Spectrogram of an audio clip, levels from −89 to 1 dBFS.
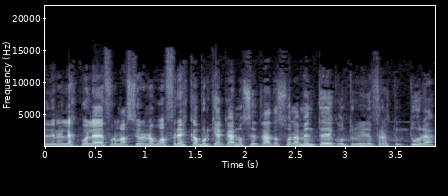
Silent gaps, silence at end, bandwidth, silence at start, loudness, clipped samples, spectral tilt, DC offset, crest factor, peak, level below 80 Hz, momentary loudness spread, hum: none; 0 s; 16 kHz; 0 s; -23 LUFS; under 0.1%; -2.5 dB/octave; under 0.1%; 22 dB; -2 dBFS; -88 dBFS; 11 LU; none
